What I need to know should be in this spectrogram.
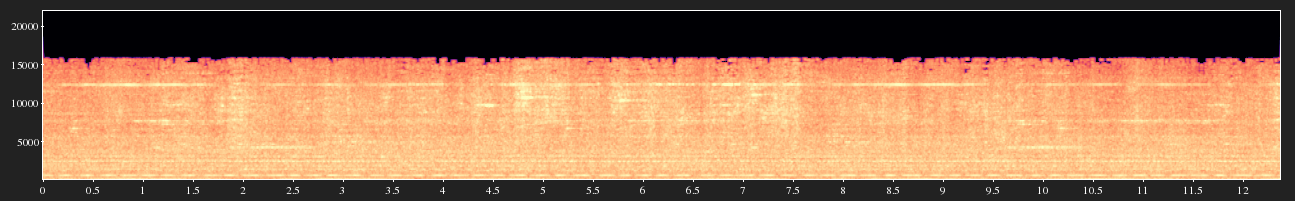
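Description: A locomotive engine hums steadily.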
